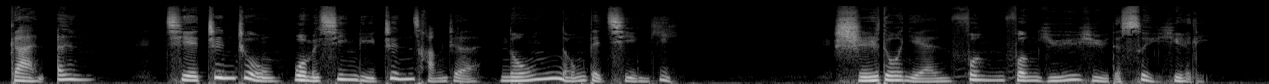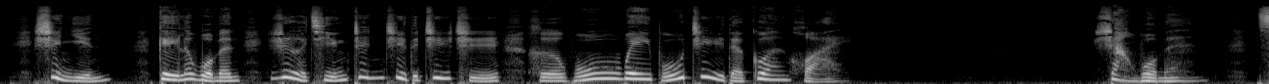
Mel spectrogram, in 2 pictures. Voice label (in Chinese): 女 诗歌; 让我们怎样感谢您 书记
